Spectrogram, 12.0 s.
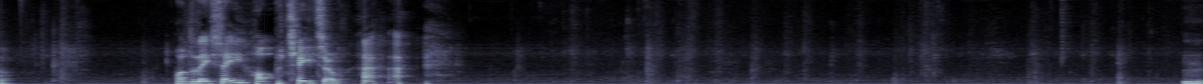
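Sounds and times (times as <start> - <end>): low steady hum: 0.0 - 12.0
person chewing crisp food: 5.0 - 11.1.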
